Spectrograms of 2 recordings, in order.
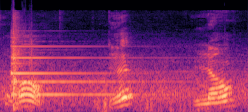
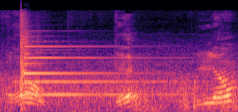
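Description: First: Short beat-by-beat chant; chanted, tap out each syllable on the beat; chanted rhythm syllables. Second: Very slow, each syllable stretched long; drawn-out syllables. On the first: (chanted, syllabes scandées en rythme) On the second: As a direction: stretch every syllable out slowly. (syllabes très lentes et étirées) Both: Shown as a demonstration. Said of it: "Regarde bien ça".

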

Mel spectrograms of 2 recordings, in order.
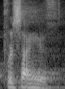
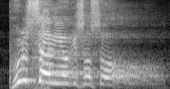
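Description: First: Said in the usual way. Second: Loud, high, drawn-out plea; crying out louder. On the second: Acted. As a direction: call out for mercy with full voice. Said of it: "더 크게 외치는 거죠".

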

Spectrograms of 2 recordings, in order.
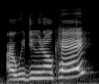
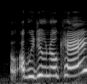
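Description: First: Said in the usual way. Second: Pumped-up call to the class; louder, higher repeat. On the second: Real, not acted. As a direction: call it out again with more energy. Teacher repeats question louder.

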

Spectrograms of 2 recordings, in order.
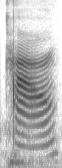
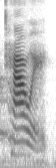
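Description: First: "Tower" as two beats with a long pause between; syllable by syllable. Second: Said in the usual way. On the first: Shown as a demonstration. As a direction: break "Tower" apart, first syllable low and rising. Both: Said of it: "has two syllables".

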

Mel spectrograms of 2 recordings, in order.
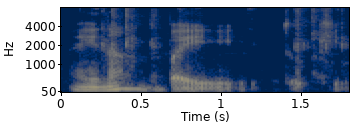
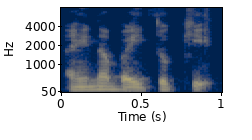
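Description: First: Slow, softer model of Aina baytuki; slow softer repeat. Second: Said in the usual way. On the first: Shown as a demonstration. Teacher repeats for the student: slow, soft model. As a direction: spell Aina baytuki out slowly and gently. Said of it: "teacher repeats slowly".

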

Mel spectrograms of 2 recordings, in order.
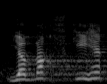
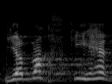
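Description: No difference in how they are said.

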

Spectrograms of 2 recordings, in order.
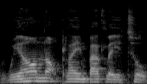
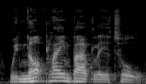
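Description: First: ARE said in full and emphasised; stress on ARE. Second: Said in the usual way. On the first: Real, not acted. Manager reassuring himself about his team, stress on "are". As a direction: lean on "are" to insist. Insists, uncontracting the verb.

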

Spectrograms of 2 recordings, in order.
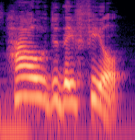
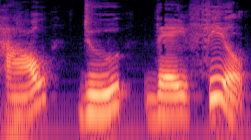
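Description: First: Said in the usual way. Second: "how do they feel" very slow, each word on its own; slow dictation. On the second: Shown as a demonstration. Teacher writing number three for learners, slow word-by-word dictation. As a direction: drag out each word with gaps between.

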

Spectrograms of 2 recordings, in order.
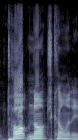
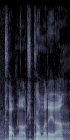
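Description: First: Sarcastic praise. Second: Said in the usual way. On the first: Shown as a demonstration. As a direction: sell "Top-notch comedy" with heavy sarcasm.

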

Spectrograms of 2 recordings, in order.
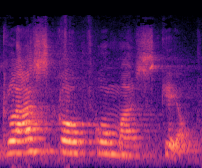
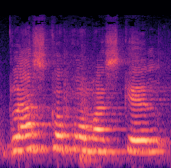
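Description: First: "Glasgow Coma Scale" said slowly, each word set apart; name "Glasgow Coma Scale" slowly, like a new term on the board; slow deliberate naming of "Glasgow Coma Scale"; slow term introduction. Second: Teacher stressing "Glasgow Coma Scale"; emphatic repeat. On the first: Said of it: "Glasgow Coma Scale (term introduced slowly)". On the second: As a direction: hit "Glasgow Coma Scale" hard so the class remembers it. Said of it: "Glasgow Coma Scale (repeated with emphasis)". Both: Shown as a demonstration.

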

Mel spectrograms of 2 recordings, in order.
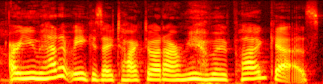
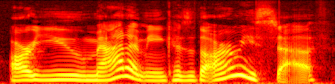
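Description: First: Lightly mock-anxious repeat; slightly higher, more insistent retold question. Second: Said in the usual way. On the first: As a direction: ask again with a touch of mock worry. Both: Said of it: "And I was like".

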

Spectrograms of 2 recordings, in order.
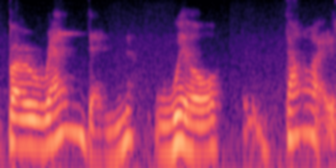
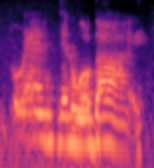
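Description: First: Sarcastic taunt. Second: Slow, lightly growled threat; growly voice. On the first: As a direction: taunt mockingly, stretching every word. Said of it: "The sarcastic little S O B says". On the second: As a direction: imitate a growly entity, drawing it out. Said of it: "in this growly voice". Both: Retold or imitated.

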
